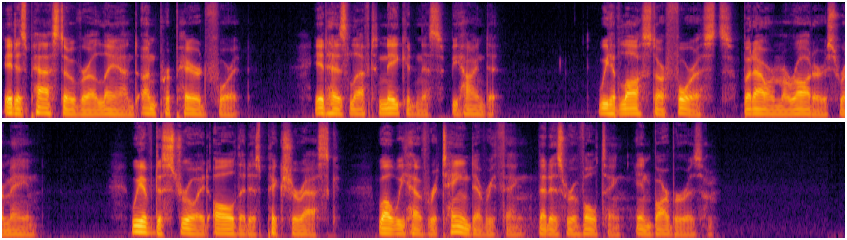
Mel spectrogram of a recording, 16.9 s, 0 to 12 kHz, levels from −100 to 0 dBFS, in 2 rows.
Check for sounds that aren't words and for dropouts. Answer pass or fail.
pass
